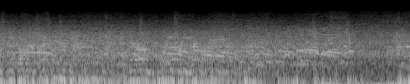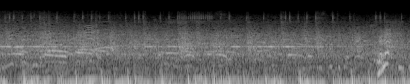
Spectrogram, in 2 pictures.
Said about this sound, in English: And this crowd has certainly liked what they've seen.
